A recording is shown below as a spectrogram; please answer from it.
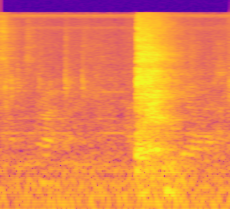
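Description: A single loud cough about one and a half seconds in, over the low hum of the room.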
